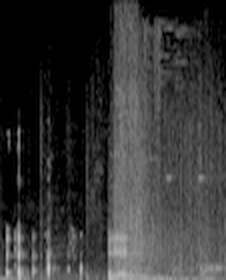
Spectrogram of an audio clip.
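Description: A gun fires a loud shot that echoes briefly.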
